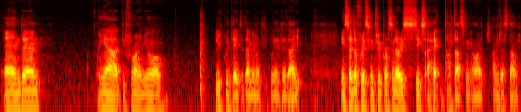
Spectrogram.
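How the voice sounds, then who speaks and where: Recorded with a phone's back camera in his bedroom, this 18-year-old trading vlogger from Romania delivers a rambling, profane, candid confession in his Romanian accent. His voice is lowish and darkish in tone, fairly even, moderately paced, with frequent pauses.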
